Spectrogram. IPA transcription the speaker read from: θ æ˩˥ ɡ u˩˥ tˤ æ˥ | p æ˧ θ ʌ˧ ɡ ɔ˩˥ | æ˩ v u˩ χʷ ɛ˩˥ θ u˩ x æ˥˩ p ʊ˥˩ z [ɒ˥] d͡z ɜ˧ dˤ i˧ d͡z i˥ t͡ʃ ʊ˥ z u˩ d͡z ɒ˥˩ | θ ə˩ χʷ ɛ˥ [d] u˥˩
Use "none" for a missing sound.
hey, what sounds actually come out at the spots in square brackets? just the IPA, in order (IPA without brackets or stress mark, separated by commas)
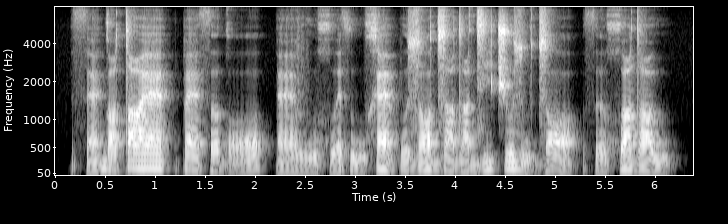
ɒ˥, dˤ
